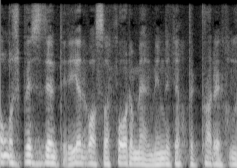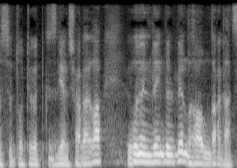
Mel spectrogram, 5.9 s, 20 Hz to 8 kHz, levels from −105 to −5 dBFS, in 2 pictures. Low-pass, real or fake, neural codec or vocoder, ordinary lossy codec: 7.2 kHz; fake; codec, 16 kHz, 1 kbps, FunCodec, trained on LibriTTS, 50 frames a second; none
